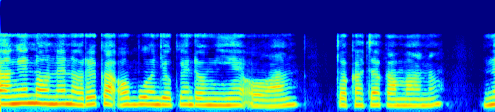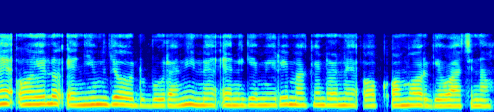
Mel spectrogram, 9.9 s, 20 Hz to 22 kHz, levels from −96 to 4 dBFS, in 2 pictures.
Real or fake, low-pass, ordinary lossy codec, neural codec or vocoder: fake; 7.2 kHz; none; codec, 16 kHz, 4 kbps, FreqCodec, smaller model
